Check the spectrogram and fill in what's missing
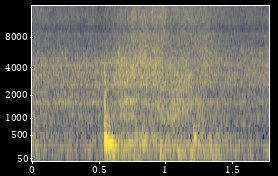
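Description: Pumpkin pieces sizzle in a hot pan while being stirred, a soft steady frying hiss with one sharper scrape of the spoon, close by and without talk.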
